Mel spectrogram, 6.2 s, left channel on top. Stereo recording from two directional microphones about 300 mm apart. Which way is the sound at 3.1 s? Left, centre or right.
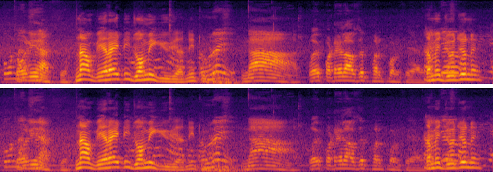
Left.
